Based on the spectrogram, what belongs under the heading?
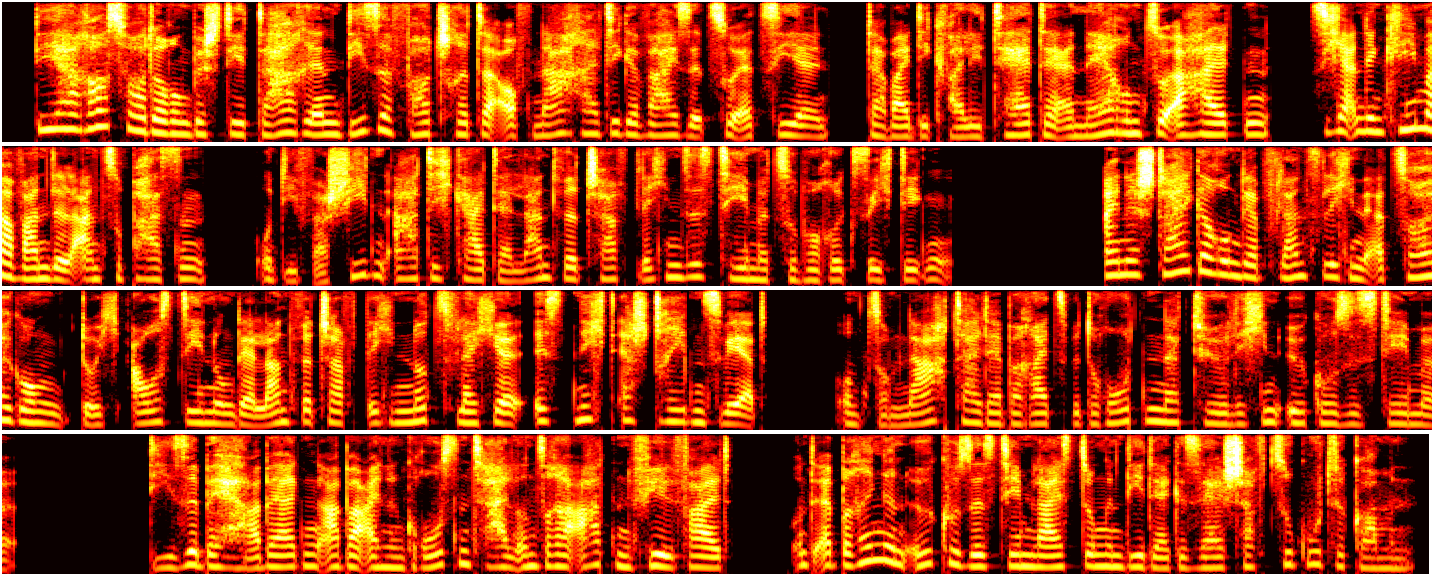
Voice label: Erklaervideo Explainer Video Stimmprobe; EU Project CropBooster

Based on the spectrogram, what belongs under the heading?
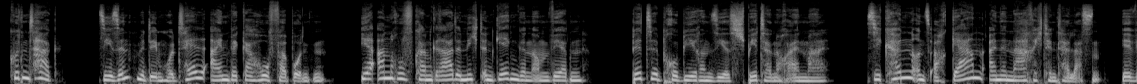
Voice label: telefonansage

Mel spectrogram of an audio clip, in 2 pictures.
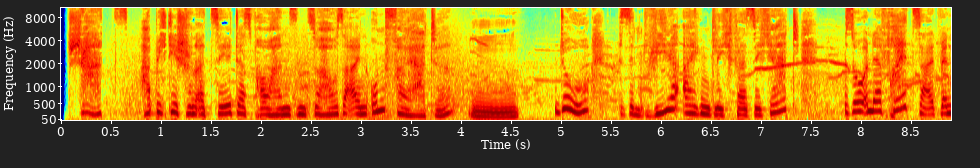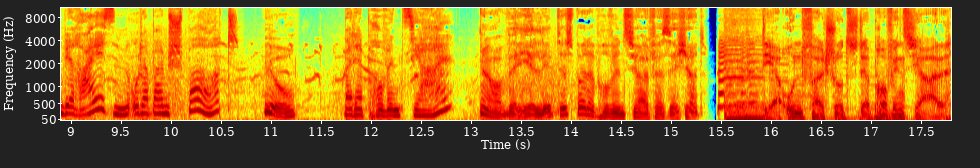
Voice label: Funkspot; Provinzial

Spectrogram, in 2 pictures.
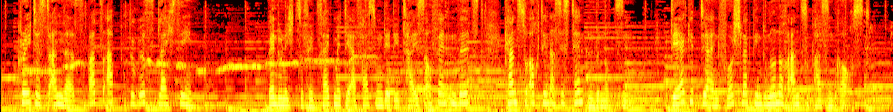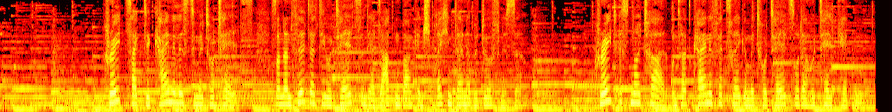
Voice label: ERKLÄRFILM; Crate

